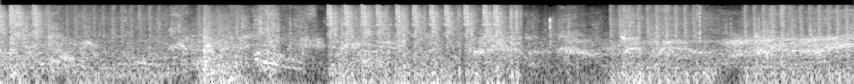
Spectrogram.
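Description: Shotgun blasts and gunfire in the video game Operation Outbreak, loud dense volleys of shots overlapping in a continuous chaotic barrage with a few brief lulls.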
